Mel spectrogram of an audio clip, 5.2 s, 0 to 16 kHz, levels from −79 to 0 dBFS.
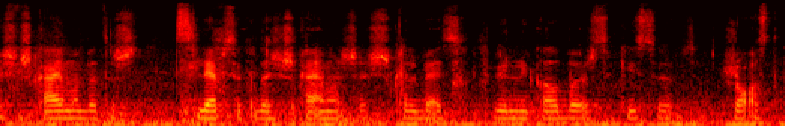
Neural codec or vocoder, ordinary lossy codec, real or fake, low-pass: none; AAC, 48 kbps; real; 14.4 kHz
